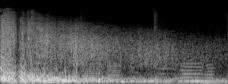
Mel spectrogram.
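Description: Cartoon sound effect for a sudden arrival in a cloud of dust: a loud burst right at the start that fades slowly over about two seconds, over background music.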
